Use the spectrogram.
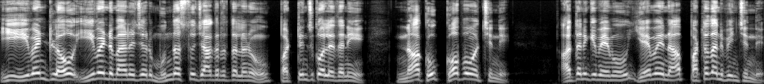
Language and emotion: Telugu, angry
